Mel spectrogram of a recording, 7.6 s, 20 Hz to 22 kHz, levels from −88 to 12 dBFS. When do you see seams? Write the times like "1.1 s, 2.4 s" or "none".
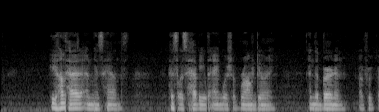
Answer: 1.3 s, 1.9 s, 3.5 s, 4.1 s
